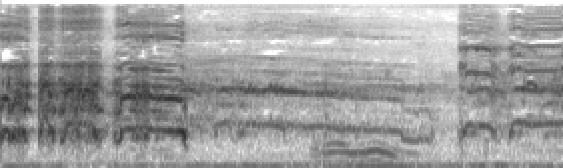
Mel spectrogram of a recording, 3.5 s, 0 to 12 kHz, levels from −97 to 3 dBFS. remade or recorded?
remade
